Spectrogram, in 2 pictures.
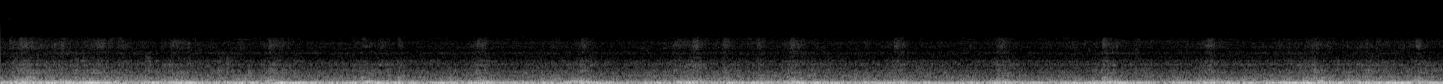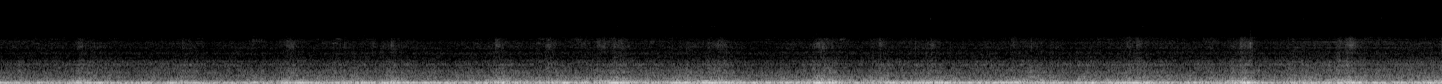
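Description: Passenger train running at speed, heard from inside the carriage: a steady low rumble with faint irregular clicks from the wheels on the track.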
